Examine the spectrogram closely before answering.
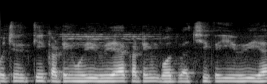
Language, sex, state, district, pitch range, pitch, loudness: Hindi, male, Haryana, Jhajjar, 145-150 Hz, 150 Hz, -16 LUFS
